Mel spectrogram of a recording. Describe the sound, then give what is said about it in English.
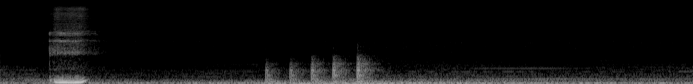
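A quick series of about five evenly spaced knocks on a door by a friend, preceded by a brief breathy burst, with a low background rumble throughout. “It's your friend at the door.”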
